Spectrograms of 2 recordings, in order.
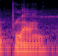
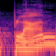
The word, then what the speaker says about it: plan: था, जो बिल्ली का, इसको प्लान भी कहते हैं और प्लेन भी कहते हैं, आप दोनों इसको कह सकते हैं।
